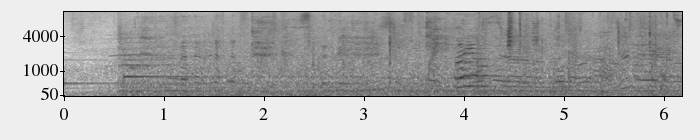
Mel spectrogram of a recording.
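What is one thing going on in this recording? Young people chatter at a distance outdoors.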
